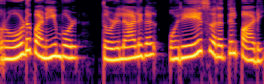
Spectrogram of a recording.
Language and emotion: Malayalam, happy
